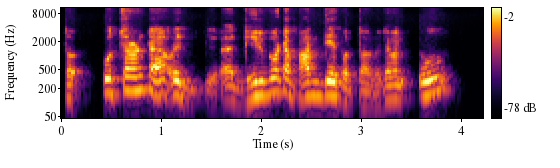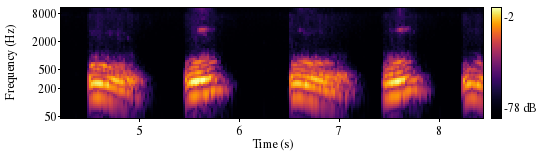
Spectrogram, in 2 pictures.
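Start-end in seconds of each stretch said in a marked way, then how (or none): 3.6-8.3 short clear উ, said without lengthening; teacher's short উ drill; vowel demo. Shown as a demonstration. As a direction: repeat উ short and crisp, no drawl. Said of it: "উচ্চারণটা এমন হবে".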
